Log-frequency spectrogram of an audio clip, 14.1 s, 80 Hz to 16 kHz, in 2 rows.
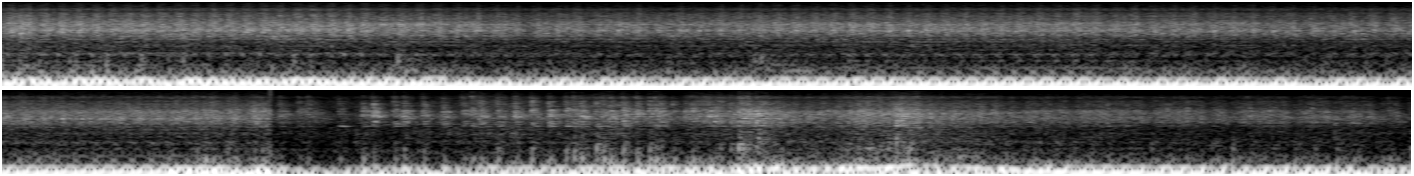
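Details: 1970 Plymouth Duster, first start, engine believed an old worn truck engine: heavy low V8 idle with a lumpy, uneven beat as firing pulses drop out; misfiring at idle.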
